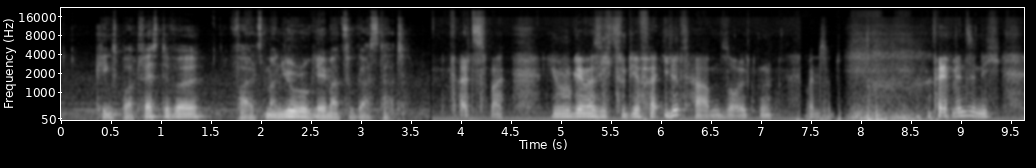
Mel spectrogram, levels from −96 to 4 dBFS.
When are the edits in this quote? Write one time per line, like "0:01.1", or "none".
0:01.5
0:07.6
